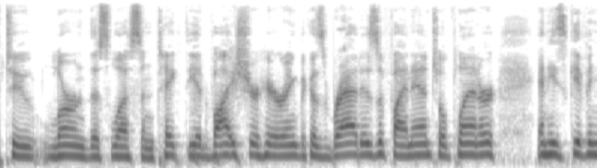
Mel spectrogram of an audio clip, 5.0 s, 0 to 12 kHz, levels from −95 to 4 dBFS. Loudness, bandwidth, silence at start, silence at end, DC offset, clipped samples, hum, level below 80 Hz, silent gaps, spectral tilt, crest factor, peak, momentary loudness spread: -39 LUFS; 11.5 kHz; 0 s; 0 s; under 0.1%; under 0.1%; none; -76 dBFS; none; -5.5 dB/octave; 16 dB; -24 dBFS; 4 LU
